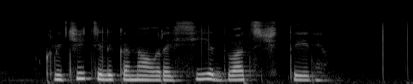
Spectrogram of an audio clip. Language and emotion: Russian, neutral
